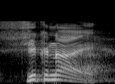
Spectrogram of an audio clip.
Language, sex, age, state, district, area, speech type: Maithili, male, 60+, Bihar, Saharsa, urban, read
